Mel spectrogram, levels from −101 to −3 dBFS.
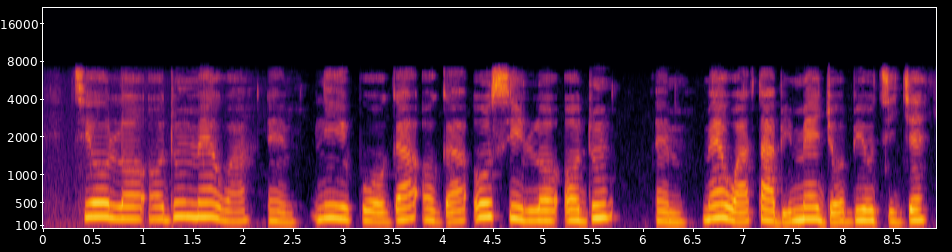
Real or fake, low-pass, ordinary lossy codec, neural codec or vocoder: real; 7.2 kHz; none; none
